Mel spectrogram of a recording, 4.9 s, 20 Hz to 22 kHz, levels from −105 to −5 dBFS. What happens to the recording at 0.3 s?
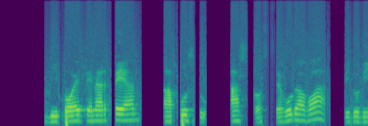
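At 0.3 s the speech carries low bit depth without dither, present across the whole clip: a grainy, signal-following distortion roughly 25 dB below the speech, likely from rounding to about 6 bits. The waveform shows visible stair-steps; the spectrogram shows broadband grit tracking the speech.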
